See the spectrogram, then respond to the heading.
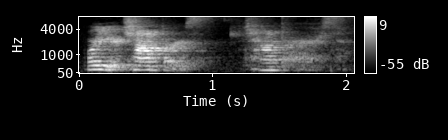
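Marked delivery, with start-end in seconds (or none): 1.3-2.0 playful whisper. Real, not acted. Playful game word to baby.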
